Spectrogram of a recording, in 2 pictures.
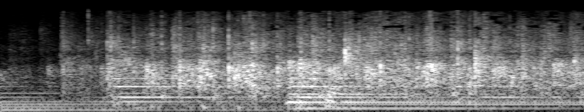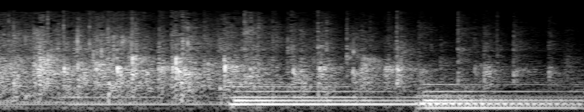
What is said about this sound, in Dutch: oké, we zijn nu begonnen met klappen, dus we gaan voor iedereen klappen. Ook als het niet klopt, gaan we klappen, want diegene heeft, is uitgestapt.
